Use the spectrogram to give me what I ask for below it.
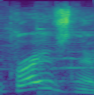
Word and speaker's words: Grosvenor: we've got the name the Groves know it sounds posh you don't pronounce the air oh hello is that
